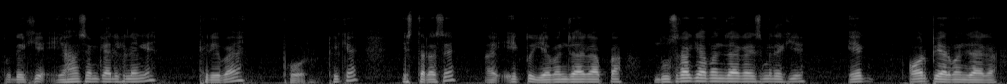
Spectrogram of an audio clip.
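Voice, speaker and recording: A man's voice: medium pitch, normal speed, warm tone. A man teaching a maths lesson at a board, patient and repetitive, asking himself questions and answering them. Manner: patient, repeats "ठीक है" and asks rhetorical questions.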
